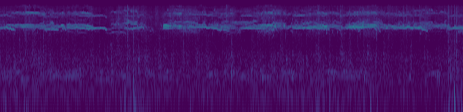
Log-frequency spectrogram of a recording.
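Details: Young pigeons, where a poorly developed chick feeds larger well-grown youngsters; loud sustained high whistles with wavering pitch dominate, briefly breaking off, over faint low cooing.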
